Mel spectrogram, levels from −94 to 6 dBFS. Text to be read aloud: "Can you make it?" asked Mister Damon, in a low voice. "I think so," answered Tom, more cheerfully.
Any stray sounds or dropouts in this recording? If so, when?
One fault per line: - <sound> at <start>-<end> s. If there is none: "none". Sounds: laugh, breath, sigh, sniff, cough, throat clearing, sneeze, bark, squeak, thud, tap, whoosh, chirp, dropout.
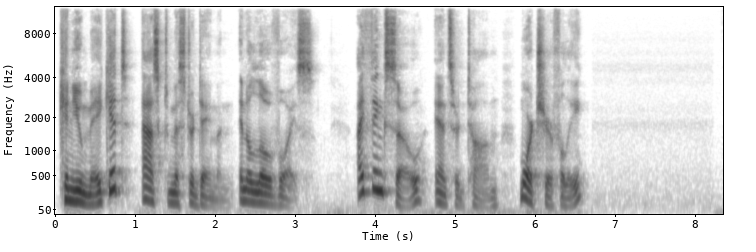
none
